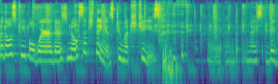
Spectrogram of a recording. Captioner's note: laughs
